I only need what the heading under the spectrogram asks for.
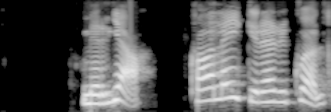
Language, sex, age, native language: Icelandic, female, 30-39, Icelandic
